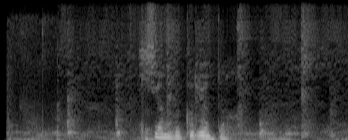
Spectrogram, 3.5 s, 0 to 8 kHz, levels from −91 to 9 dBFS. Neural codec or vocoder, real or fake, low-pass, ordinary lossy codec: codec, 44.1 kHz, 2.6 kbps, DAC; fake; 7.2 kHz; Opus, 16 kbps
